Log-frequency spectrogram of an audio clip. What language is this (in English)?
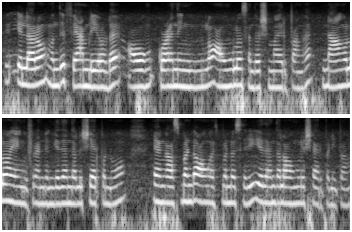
Tamil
